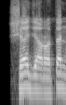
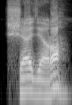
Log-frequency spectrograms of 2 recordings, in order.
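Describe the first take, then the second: First: The word ends with a 'tan' sound. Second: The word ends with an h sound. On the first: The word is read on without stopping. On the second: The reading stops on this word.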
